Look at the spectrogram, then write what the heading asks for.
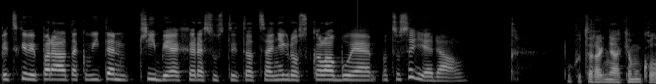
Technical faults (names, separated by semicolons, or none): block size mismatch (padded)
